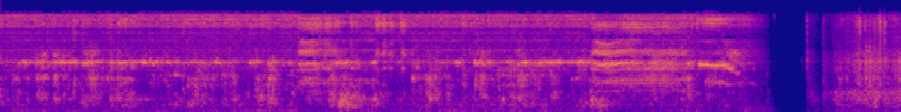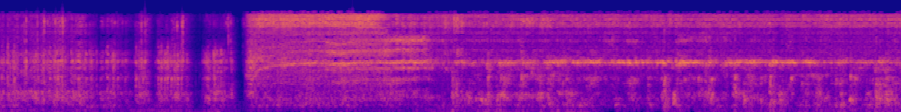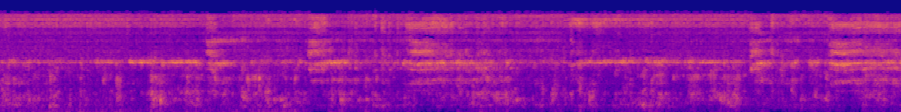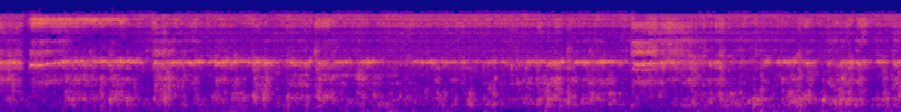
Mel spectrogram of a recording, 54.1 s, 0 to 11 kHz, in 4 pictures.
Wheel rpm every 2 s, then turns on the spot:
230, 230, 230, 230, 230, 70, 20, 20, 100, 230, 230, 230, 230, 230, 230, 230, 230, 230, 230, 230, 230, 230, 240, 230, 230, 230, 230.
12-16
